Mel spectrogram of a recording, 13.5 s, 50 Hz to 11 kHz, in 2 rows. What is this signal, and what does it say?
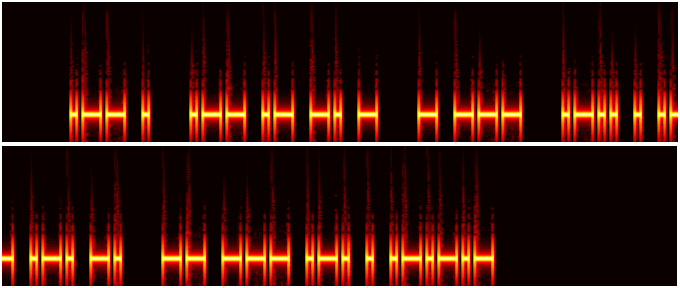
Morse code, heard as a keyed tone, about 20 wpm, 700 Hz. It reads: WE WANT TO LEARN MORE.
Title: Sentences with 3-Word Phrases - Spoken Beginning - 20wpm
